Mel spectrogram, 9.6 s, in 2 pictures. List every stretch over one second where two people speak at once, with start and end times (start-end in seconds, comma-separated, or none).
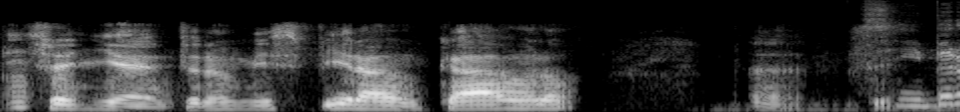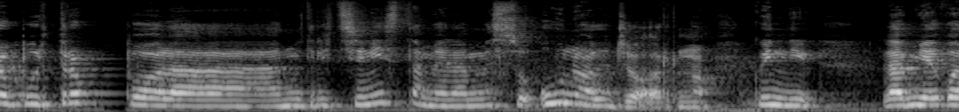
none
